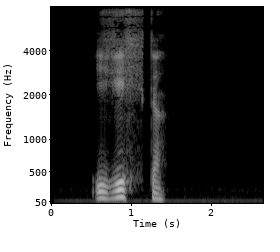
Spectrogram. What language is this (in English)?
Central Yupik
